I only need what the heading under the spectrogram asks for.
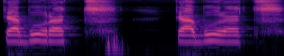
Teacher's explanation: کبرت، یہاں تا ساکن ہے تو تا ساکن پر ہمس بھی کرتے ہیں۔ ہمس کہتے ہیں سانس کے جاری رہنے کو · کاف باریک والا کاف ہے، باریک پڑھیں گے، با کے اوپر پیش ہے، را کو تا سے ملائیں گے، را کو ہم موٹا پڑھیں گے کیونکہ را کے اوپر زبر ہے۔ تا باریک والا تا ہے، موٹا نہیں کریں گے۔ کبرت، یہاں تا ساکن ہے تو تا ساکن پر ہمس بھی کرتے ہیں۔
